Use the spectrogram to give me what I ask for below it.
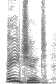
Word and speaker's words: Agent: And we're back, and we're talking to Shannon Agent, it rhymes with agent, from Black Sparrow Music Parlor.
